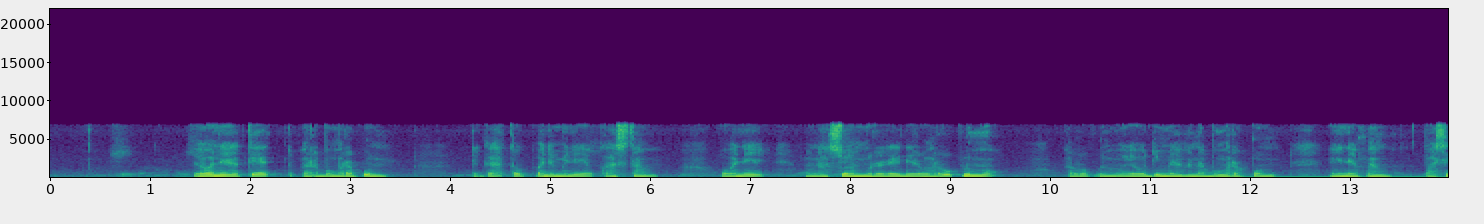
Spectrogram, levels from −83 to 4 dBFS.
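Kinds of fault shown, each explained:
Dolby Digital compression: likely a heavily starved 40 kbps AC-3 encode, leaving speech dull with nothing above 6.9 kHz and rough, fluttering dither noise filling the gaps.
DC step: the waveform's zero line jumps at 11.73 s, heard as a low thump, and the offset holds to the end while speech continues unchanged.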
